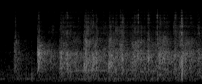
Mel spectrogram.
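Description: An audience at a Dad's Garage improv show gives a soft, brief round of applause, dense clapping held at a moderate distance with no voices over it.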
